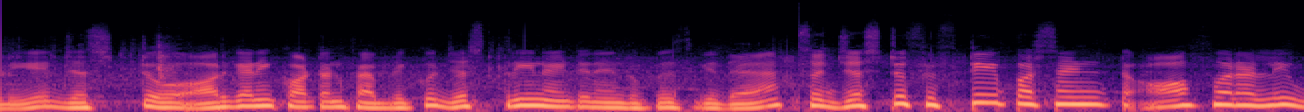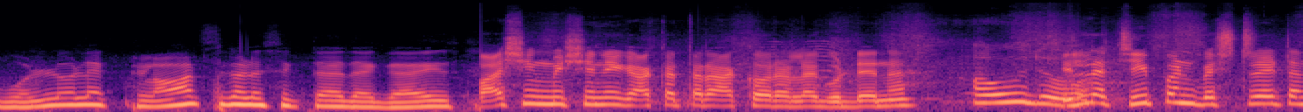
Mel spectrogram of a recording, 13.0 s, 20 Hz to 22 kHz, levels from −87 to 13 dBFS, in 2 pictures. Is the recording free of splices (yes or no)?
no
